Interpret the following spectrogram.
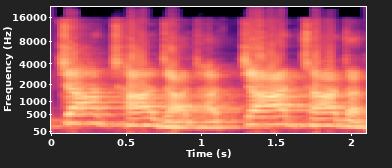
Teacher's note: तो जब आप चा बोले लेंगे तो आपकी जीभ है आपके तालू को स्पर्श करेगी जब तक आपकी जीभ आपके तालू को स्पर्श नहीं करेगी तब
